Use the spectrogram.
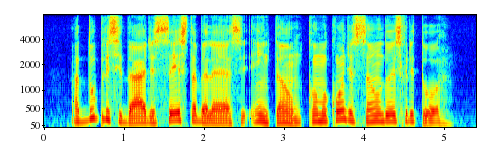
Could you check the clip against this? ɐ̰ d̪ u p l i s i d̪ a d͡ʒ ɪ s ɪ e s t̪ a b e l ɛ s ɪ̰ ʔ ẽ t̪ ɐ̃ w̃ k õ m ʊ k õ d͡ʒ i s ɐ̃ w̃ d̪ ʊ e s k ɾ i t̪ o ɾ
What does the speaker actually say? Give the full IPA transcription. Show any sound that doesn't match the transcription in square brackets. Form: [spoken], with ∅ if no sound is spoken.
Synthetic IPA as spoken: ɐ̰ d̪ u p l i s i d̪ a d͡ʒ ɪ s ɪ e s t̪ a b e l ɛ s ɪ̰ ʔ ẽ t̪ ɐ̃ w̃ k õ m ʊ k õ d͡ʒ i s ɐ̃ w̃ d̪ ʊ e s k ɾ i t̪ o ɾ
